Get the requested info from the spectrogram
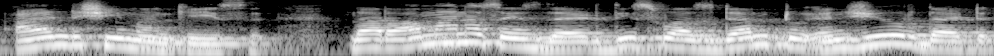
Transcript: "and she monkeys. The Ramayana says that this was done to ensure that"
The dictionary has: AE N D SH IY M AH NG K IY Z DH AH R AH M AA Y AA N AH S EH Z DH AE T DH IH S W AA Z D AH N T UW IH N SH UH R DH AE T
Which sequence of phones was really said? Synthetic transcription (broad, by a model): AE N D SH IY M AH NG K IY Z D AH R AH M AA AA N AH S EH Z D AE T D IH S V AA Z D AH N T UW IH N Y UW R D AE T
